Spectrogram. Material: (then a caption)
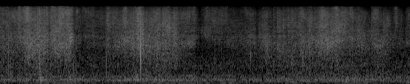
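Plastic. Hands in thin, clear plastic disposable gloves coated with oil are rubbed and squeezed together in front of a small black microphone. The result is a continuous, slick, bright rubbing and squishing sound with almost no low end and no separate hits.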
